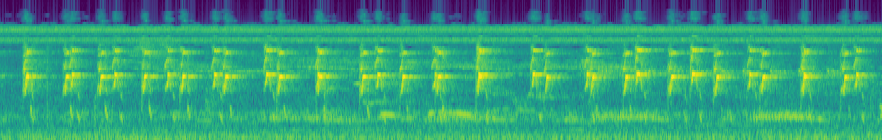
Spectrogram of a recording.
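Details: Squirrel calling with sharp, dry chips repeated about three times a second in uneven bursts, over a faint steady hiss, with soft low wavering whistles underneath.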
